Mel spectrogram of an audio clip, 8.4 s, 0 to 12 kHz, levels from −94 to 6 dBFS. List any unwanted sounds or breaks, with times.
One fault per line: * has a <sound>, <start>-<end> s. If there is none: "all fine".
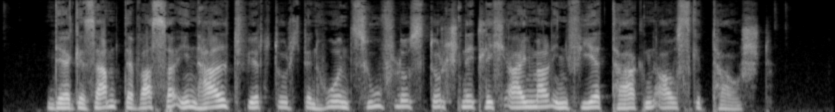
all fine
